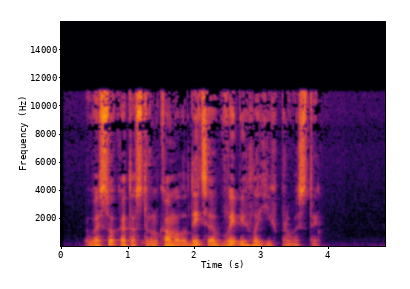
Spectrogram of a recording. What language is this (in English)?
Ukrainian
